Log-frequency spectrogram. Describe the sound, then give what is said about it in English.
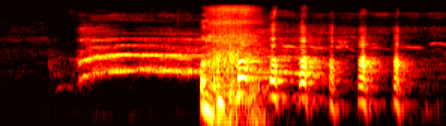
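A goat lets out a long, wavering bleat, then a harsher, strained cry breaking into several short, quavering pulses, loud with no talk over it. “I'm going to play a goat noise.”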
